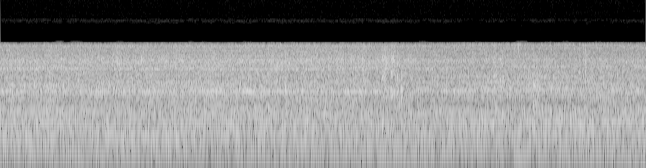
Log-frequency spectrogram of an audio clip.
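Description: Garbage truck with a Faun Rotopress rotating-drum body running steadily, its engine holding an even hum, with a couple of light knocks about four and five seconds in.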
